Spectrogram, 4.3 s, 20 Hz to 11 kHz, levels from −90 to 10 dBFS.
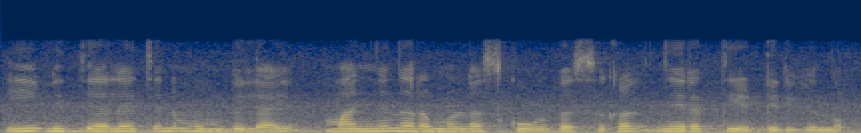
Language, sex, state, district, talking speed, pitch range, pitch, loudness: Malayalam, female, Kerala, Kollam, 110 wpm, 190-205 Hz, 195 Hz, -14 LUFS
